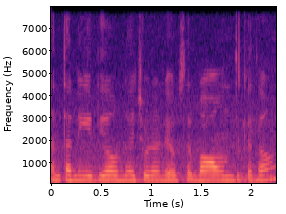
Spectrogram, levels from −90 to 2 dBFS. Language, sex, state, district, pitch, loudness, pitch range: Telugu, female, Andhra Pradesh, Chittoor, 210 Hz, -26 LUFS, 210-215 Hz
